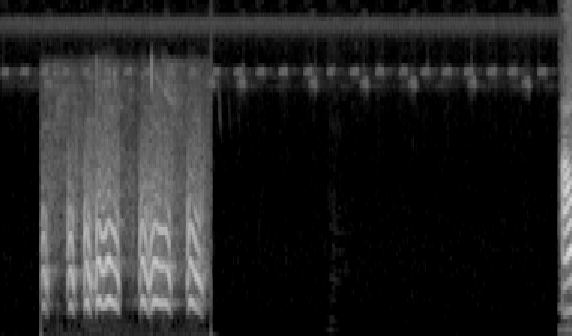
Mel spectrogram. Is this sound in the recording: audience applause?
no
